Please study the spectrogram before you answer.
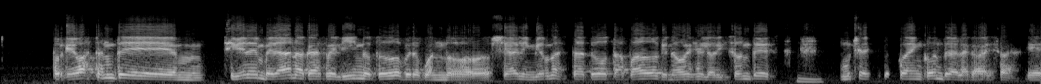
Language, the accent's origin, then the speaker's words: Spanish; El Bolsón, Río Negro, Argentina; Bueno, nosotros somos de Bolsón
